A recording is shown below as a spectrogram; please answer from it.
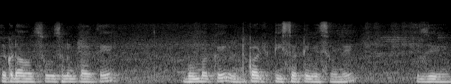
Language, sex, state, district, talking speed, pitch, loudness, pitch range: Telugu, male, Andhra Pradesh, Guntur, 145 wpm, 130 Hz, -18 LUFS, 125-135 Hz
